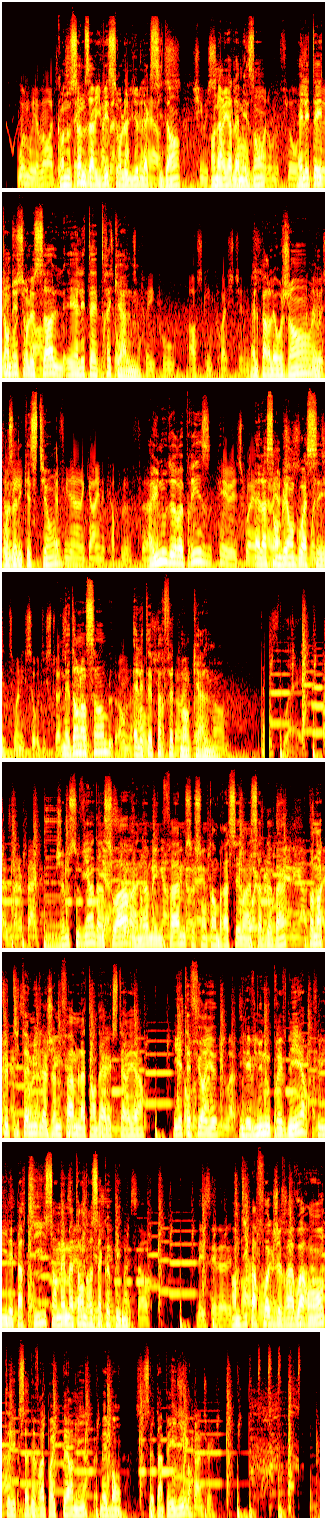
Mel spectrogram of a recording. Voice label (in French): voix surimpression; Démo voix en surimpression vocale (1 min)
